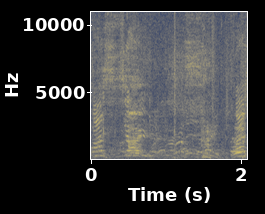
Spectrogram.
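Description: Chatter of many men's voices overlapping, talking and calling out at once, from the crowd of mikoshi bearers.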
